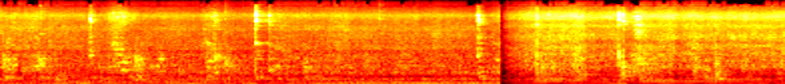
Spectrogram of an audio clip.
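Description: Spice masala for a tilapia curry frying in a pan, a continuous low sizzle with stirring and occasional ticking spoon taps, close and without voices.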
